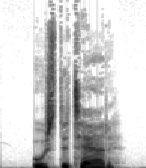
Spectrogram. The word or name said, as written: ostetærte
